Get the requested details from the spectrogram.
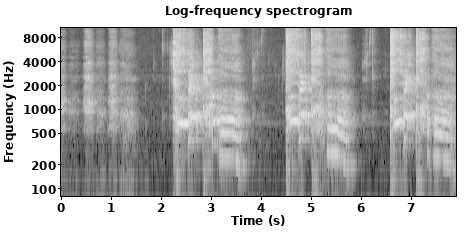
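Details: Smoker's cough, in a video warning about smoking and lung disease: repeated harsh, wet-sounding coughing bouts with strained voiced groans between them.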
